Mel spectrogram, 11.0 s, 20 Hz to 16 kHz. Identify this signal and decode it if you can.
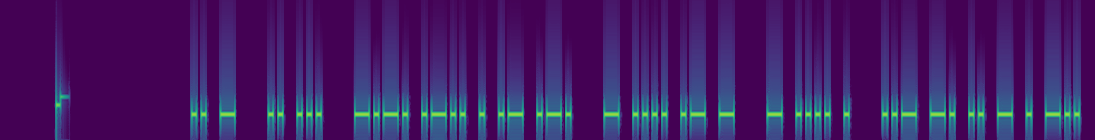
Morse code, heard as a keyed tone, about 25 wpm, 700 Hz. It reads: IT IS CLEAR THAT THE UNITED
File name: practice / 25wpm / Sentences with 4-Word Phrases - 25wpm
